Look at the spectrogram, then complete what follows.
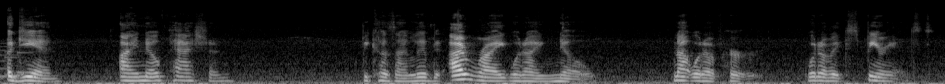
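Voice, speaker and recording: At a fairly slow pace with long, frequent pauses, a woman with an American accent speaks in a very deep, low pitch with ordinary pitch variation and audible room echo. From US South. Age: 50s. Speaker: author. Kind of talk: casual chat. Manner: animated.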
